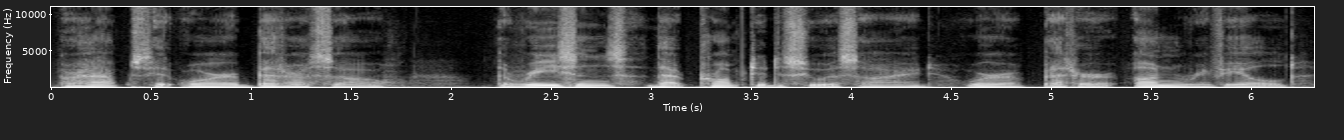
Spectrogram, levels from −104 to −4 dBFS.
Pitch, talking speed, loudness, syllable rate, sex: 120 Hz, 125 wpm, -19 LUFS, 4.6 syllables/s, male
